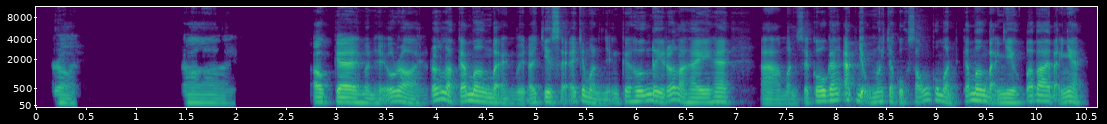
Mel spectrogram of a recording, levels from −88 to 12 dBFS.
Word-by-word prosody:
Rồi. 100 Hz, -2 st, -4 dB, 1.1 s
Rồi. 100 Hz, -2 st, -7 dB, 0.8 s
Ô 115 Hz, 0 st, +4 dB
kê, 115 Hz, -1 st, +5 dB
mình 105 Hz, -2 st, -3 dB
hiểu 100 Hz, -, -2 dB
rồi, 120 Hz, -9 st, +2 dB
rất 165 Hz, -, +2 dB
là 185 Hz, -, +3 dB
cám 155 Hz, -, +4 dB
ơn 125 Hz, -5 st, +2 dB
bạn 95 Hz, -2 st, -2 dB
vì 90 Hz, -, -4 dB
đã 105 Hz, -, -2 dB
chia 120 Hz, +3 st, 0 dB
sẻ 120 Hz, +2 st, -4 dB
cho 145 Hz, -, 0 dB
mình 95 Hz, -7 st, -3 dB
những 105 Hz, +4 st, -7 dB
cái 130 Hz, -1 st, -3 dB
hướng 135 Hz, +3 st, +3 dB
đi 125 Hz, -3 st, +3 dB
rất -, -, +3 dB
là 170 Hz, -, +1 dB
hay 110 Hz, 0 st, +1 dB
ha, 125 Hz, 0 st, 0 dB, 0.3 s
à, 90 Hz, -1 st, -1 dB
mình 90 Hz, 0 st, -8 dB
sẽ 105 Hz, +4 st, -6 dB
cố 135 Hz, +5 st, +4 dB
gắng 155 Hz, +2 st, +3 dB
áp -, -, +2 dB
dụng 110 Hz, -, 0 dB
nó 125 Hz, -, -2 dB
cho -, -, -5 dB
cuộc 105 Hz, 0 st, -6 dB
sống 155 Hz, +9 st, -4 dB
của 160 Hz, -, -2 dB
mình. -, -, -1 dB
Cám 165 Hz, -, +2 dB
ơn 150 Hz, -, +4 dB
bạn 105 Hz, -5 st, -1 dB
nhiều, 105 Hz, -1 st, +1 dB
bye 135 Hz, -, 0 dB
bye 145 Hz, -2 st, +5 dB
bạn 110 Hz, -, -3 dB
nha. 130 Hz, -4 st, -1 dB
110 Hz, 265 wpm, -20 LUFS, 100-135 Hz, 1.1 s, kê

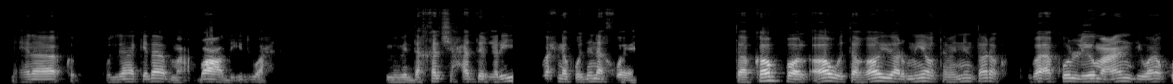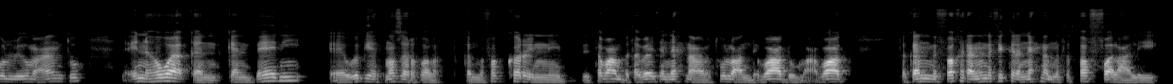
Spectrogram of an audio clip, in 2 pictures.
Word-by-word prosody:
إحنا 115 Hz, +2 st, -10 dB
هنا 125 Hz, 0 st, +2 dB
ك -, -, -12 dB, 0.4 s
كُلّنا 125 Hz, +4 st, -4 dB
كده 140 Hz, +3 st, 0 dB
مع -, -, -9 dB
بعض -, -, +7 dB
إيد -, -, -16 dB
واحدة." -, -, -8 dB, 1.1 s
ما 110 Hz, 0 st, -10 dB
بندَخّلش 140 Hz, +6 st, -4 dB
حد 130 Hz, +1 st, -5 dB
غريب، 130 Hz, +6 st, -4 dB, 0.3 s
وإحنا 145 Hz, -2 st, -3 dB
كلّنا 135 Hz, +3 st, -2 dB
إخوا -, -, -4 dB, 1.1 s
تَقَبَّل 155 Hz, +5 st, +5 dB
آه 155 Hz, -, +8 dB
وتَغَيَّر 145 Hz, 0 st, +3 dB
180 140 Hz, 0 st, -4 dB
درجة 155 Hz, +1 st, -3 dB, 0.2 s
وبَقى 135 Hz, -, +2 dB
كل 145 Hz, -1 st, -1 dB
يوم 140 Hz, 0 st, +2 dB
عندي 135 Hz, +2 st, +2 dB
وأنا 130 Hz, +2 st, 0 dB
كل 130 Hz, -1 st, -8 dB
يوم 125 Hz, 0 st, -5 dB
عنده، 145 Hz, +6 st, -7 dB, 0.4 s
لإن 150 Hz, -, -4 dB
هو 155 Hz, +4 st, +4 dB
كان، 105 Hz, +1 st, -4 dB
كان 110 Hz, -1 st, -8 dB
باني 175 Hz, -, -3 dB, 0.2 s
آآ 105 Hz, -, -5 dB
وجهة 140 Hz, +1 st, -4 dB
نظر 130 Hz, 0 st, -2 dB
غلط. -, -, -8 dB
كان 100 Hz, -, -7 dB
مِفَكَّر 135 Hz, +4 st, -3 dB
إن 110 Hz, -2 st, -7 dB, 0.2 s
ب -, -, -14 dB
طبعًا 135 Hz, -2 st, +3 dB
بطبيعة 125 Hz, +3 st, -2 dB
إن 125 Hz, 0 st, -5 dB
إحنا 125 Hz, -3 st, -2 dB
على 105 Hz, -1 st, -3 dB
طول 135 Hz, +5 st, -2 dB
عند 110 Hz, -3 st, -1 dB
بعض 130 Hz, -1 st, +6 dB
ومع 105 Hz, -1 st, -8 dB
بعض، 130 Hz, 0 st, +6 dB, 0.4 s
فكان 130 Hz, +1 st, +1 dB
مف 125 Hz, 0 st, -6 dB
واخد 145 Hz, 0 st, +4 dB
عننا 140 Hz, +3 st, +1 dB
فكرة 155 Hz, -1 st, -4 dB
إن 120 Hz, +2 st, -3 dB
إحنا 130 Hz, 0 st, -4 dB
بنتطفل 120 Hz, +1 st, -1 dB
عليه، 100 Hz, 0 st, -6 dB
130 Hz, 155 wpm, -23 LUFS, 115-145 Hz, 1.1 s, آه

